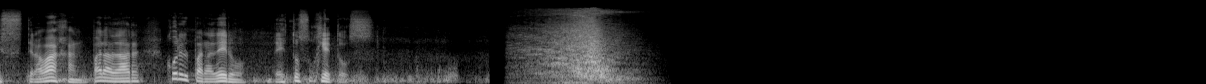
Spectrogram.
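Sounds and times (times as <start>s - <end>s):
transition whoosh: 5.1s - 6.7s.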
